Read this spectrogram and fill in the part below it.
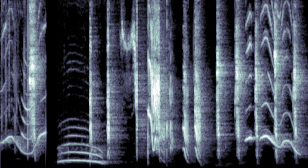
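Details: Pet Indian ringneck parakeet talking indoors: a swooping whistled syllable, a drawn-out harmonic word-like sound, then a burst of sharp clicks and squeaks, ending in another wavering whistle.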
